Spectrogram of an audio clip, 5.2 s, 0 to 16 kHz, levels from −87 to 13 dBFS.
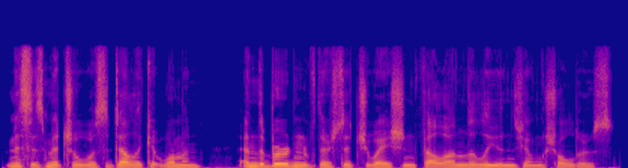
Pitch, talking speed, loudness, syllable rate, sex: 175 Hz, 195 wpm, -21 LUFS, 5.8 syllables/s, female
